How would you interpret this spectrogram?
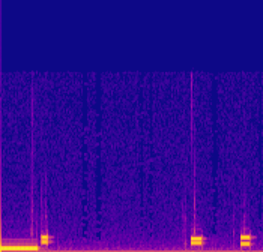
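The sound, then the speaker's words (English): A steady tone breaks off, then three short, clear keypad beeps follow at uneven intervals, each a crisp two-tone chirp of a phone being dialed, fairly loud with nothing else around them. “Right, let me buzz this geezer.”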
